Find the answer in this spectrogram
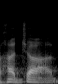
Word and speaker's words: hijab: Now, I believe it's a hijab. Did I pronounce that properly?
